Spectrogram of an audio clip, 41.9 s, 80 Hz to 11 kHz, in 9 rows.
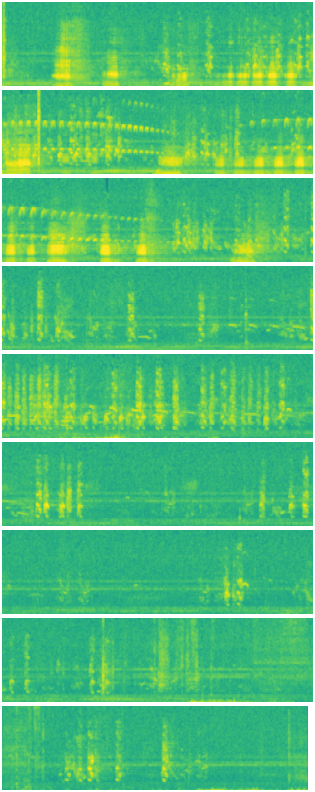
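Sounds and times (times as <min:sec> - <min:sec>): birds calling and chirping: 0:00.0 - 0:41.9
hippopotamus grunting: 0:00.8 - 0:11.9, 0:12.8 - 0:13.5.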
